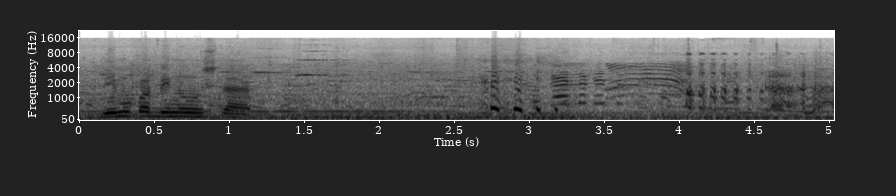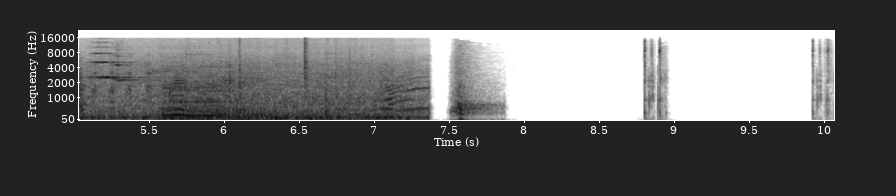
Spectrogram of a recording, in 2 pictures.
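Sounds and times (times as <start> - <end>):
people's voices: 0.2 - 7.4.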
